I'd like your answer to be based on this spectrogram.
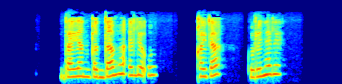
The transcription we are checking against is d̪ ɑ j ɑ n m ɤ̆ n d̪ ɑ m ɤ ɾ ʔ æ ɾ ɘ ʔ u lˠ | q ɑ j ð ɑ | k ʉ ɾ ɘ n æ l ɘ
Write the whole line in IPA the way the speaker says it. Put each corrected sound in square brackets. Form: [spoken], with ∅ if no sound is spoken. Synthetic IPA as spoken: d̪ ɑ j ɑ n [b] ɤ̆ n d̪ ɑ m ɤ [∅] ʔ æ [l] ɘ ʔ u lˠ | q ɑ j ð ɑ | k ʉ ɾ ɘ n æ l ɘ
